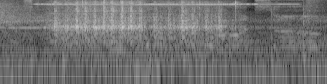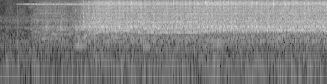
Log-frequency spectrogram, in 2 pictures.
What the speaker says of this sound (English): we will do a little motor break in here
